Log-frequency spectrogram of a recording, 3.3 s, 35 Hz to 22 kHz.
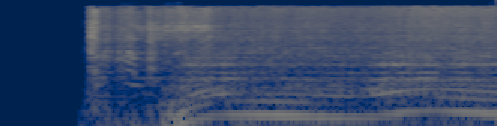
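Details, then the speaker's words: VAG 1.4 TSI engine (code CAXA) cold start: brief crank, fires into low idle with loose rattle; stretched timing chain, fix is chain and tensioner replacement. "Here, look, well, we already have the 1400 tsi here with the noise of the distribution of group B."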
